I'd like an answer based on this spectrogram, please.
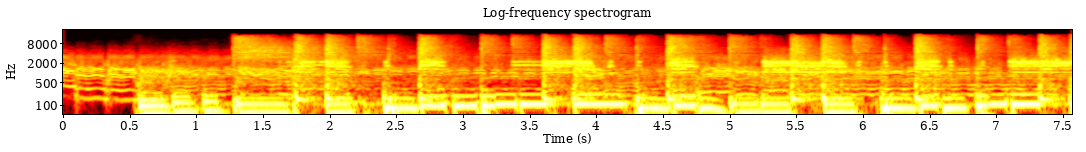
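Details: Loud rock music fills the recording: guitar riffs over a heavy, pulsing bass and drums, with no animal voice audible.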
